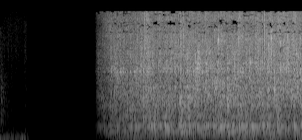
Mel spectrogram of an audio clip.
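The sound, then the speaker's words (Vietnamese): Water gushes steadily from a tap fed by a full storage tank on Bạch Long Vĩ island district, Vietnam, a broad hissing rush that starts abruptly after a brief silence and keeps flowing strongly to the end, with no voices. “Vừa xả nước từ bể chứa đầy ấm áp”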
